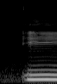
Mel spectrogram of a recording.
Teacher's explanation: ای یہاں پہ غنہ ہوگا، تھوڑا لانگ ہوگا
